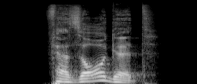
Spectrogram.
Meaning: second-person plural subjunctive I of versorgen
- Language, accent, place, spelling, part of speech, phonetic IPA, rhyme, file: German, Germany, Berlin, versorget, verb, [fɛɐ̯ˈzɔʁɡət], -ɔʁɡət, De-versorget.ogg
